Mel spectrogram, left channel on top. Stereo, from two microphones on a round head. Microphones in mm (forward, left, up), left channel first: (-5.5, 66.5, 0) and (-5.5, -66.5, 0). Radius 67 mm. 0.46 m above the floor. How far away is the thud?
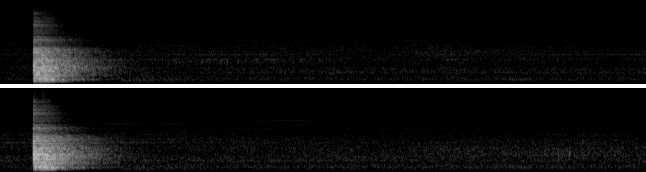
About 1.1 m.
